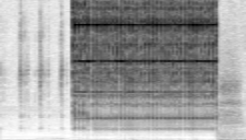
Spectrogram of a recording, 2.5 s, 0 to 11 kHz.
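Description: An alarm-clock ringing sound effect, a bright, fast-fluttering ring lasting about a second and a half. It starts under a second in and marks a 40-minute timer running out.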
